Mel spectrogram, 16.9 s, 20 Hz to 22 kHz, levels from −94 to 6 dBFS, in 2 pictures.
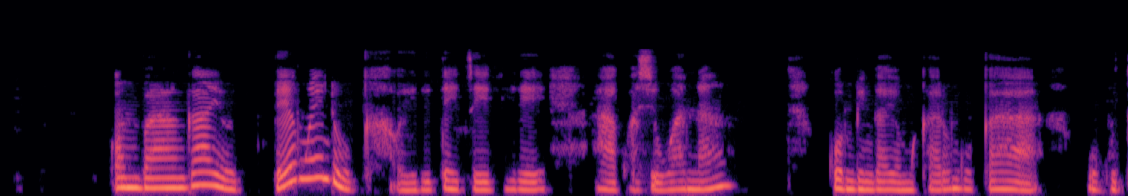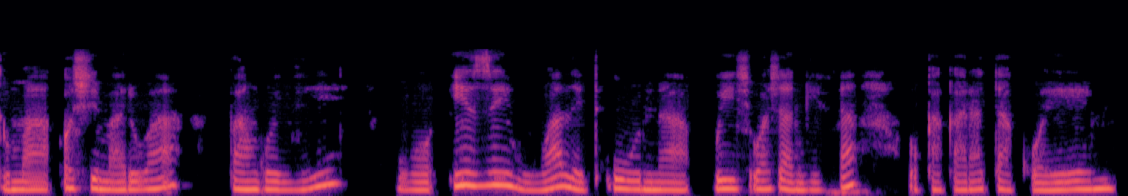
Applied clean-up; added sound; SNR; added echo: none; none; none; none.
